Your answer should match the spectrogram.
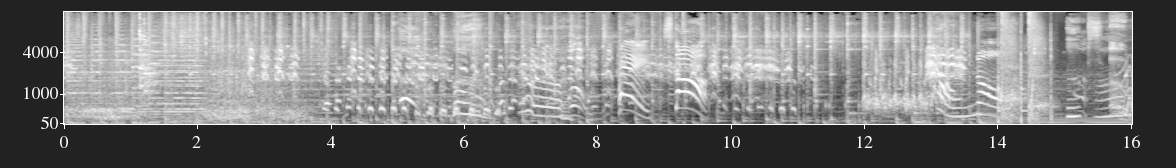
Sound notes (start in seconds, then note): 3.4 monkey cries; 4.8 gasping; 10.0 monkey cries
